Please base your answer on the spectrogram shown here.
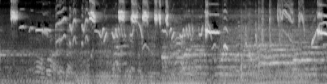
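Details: Song of an Oriental magpie-robin of the kacer pastol type, used to test other magpie-robins: sharp high whistles, quick chattering notes in a rapid series and twisting slurred phrases, with a steady background hum.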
